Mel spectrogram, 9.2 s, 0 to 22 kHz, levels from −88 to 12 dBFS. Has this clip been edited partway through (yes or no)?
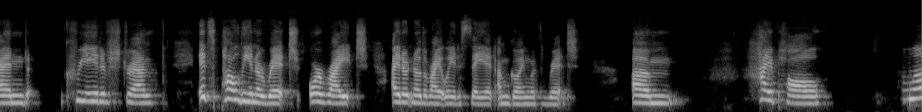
no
